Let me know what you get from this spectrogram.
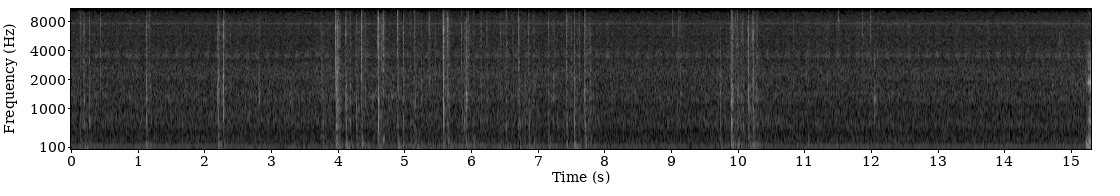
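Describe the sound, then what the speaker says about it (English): An email is typed on a computer keyboard in a Thunderbird mail client. Faint keystrokes come in scattered bursts over a quiet background hum. "I'm going to write something to Stephen, both encrypted and supply digital signature."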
